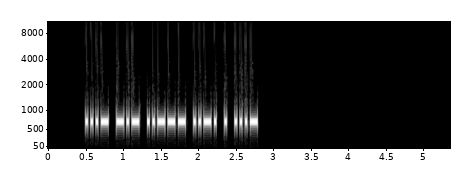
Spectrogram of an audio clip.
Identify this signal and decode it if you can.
Morse code, heard as a keyed tone, about 36 wpm, 700 Hz. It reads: VK2FEV
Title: DXCC-100 Call Signs - 6 Characters - Repeated 2x - 35wpm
